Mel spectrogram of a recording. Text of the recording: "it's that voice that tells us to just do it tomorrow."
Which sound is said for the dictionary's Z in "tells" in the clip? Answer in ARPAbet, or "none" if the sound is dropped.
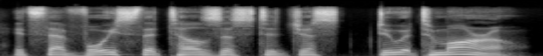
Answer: Z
